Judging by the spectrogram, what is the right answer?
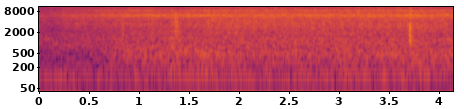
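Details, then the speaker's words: Nissan Titan with Cummins diesel and CP4 pump, after three failed dealership repairs, idles with an uneven bump-bump misfire that smokes; low fuel pressure and check engine lights on; codes show injector circuit open on cylinder 5 and low fuel system pressure. "There's the noise. It's misfiring. The guy does have a real problem here."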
